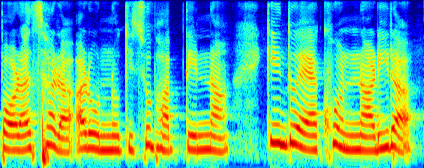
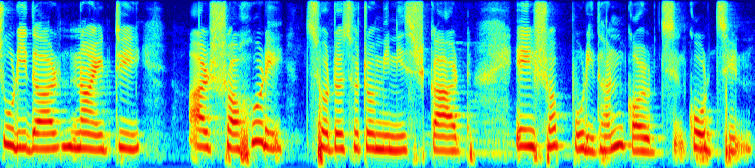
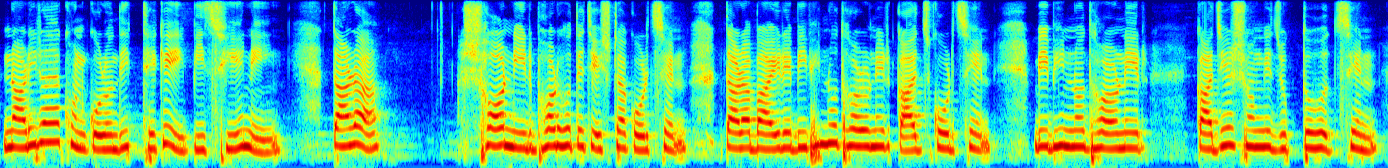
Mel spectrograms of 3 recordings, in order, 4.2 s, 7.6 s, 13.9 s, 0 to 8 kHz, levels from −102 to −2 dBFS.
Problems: none marked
